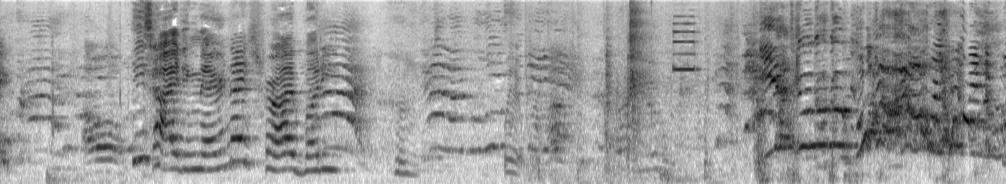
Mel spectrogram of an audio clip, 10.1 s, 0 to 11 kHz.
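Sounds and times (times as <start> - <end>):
excited children's voices: 0.0 - 6.6, 7.2 - 10.0.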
